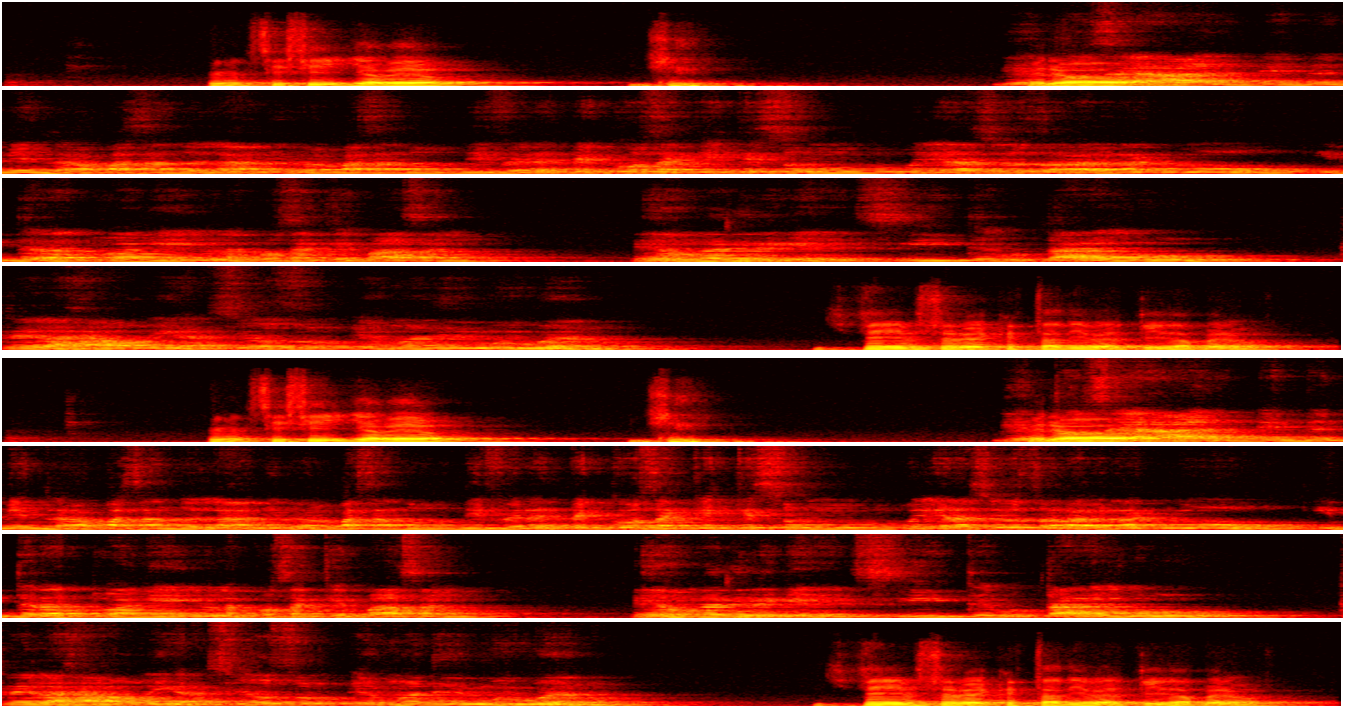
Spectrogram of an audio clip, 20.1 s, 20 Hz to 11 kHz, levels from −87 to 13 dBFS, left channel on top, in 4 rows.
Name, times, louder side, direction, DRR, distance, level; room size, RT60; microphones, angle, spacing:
voice 1, 0.8-1.7 2.3-2.6 3.8-4.3 18.3-19.8, right 1 dB, 10° right, 8 dB, 0.6 m, -16 dB
voice 2, 3.7-11.8 12.4-14.7 15.1-17.4, right 1 dB, 75° right, -3 dB, 2.9 m, -24 dB
8.2 x 6.8 x 3.3 m, 0.93 s
head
